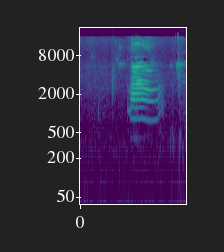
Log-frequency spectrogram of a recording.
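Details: Kitten abandoned by the roadside, just finished drinking milk, gives a single brief high-pitched meow, clear and level, in a quiet room with a woman talking nearby.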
